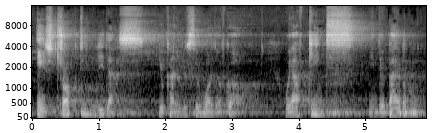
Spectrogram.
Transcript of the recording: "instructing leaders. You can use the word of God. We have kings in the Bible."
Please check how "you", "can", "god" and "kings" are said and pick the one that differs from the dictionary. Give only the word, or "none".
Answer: kings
